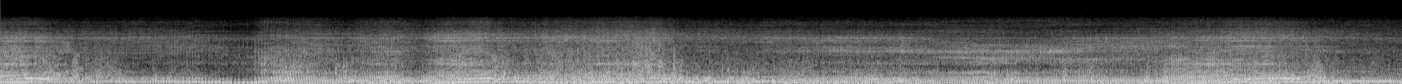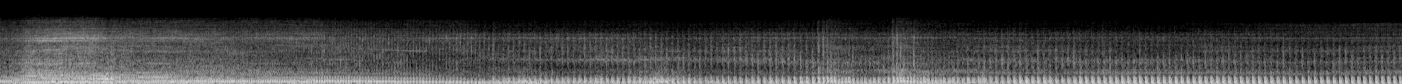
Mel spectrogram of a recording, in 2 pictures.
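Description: Kawasaki KLX300R single-cylinder four-stroke dirt bike engine under way, revving up and down through the gears with its pitch rising and falling repeatedly. Near the end it settles to a steady, even run.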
